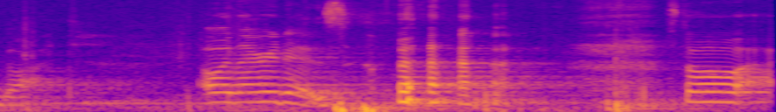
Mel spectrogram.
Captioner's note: laughs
